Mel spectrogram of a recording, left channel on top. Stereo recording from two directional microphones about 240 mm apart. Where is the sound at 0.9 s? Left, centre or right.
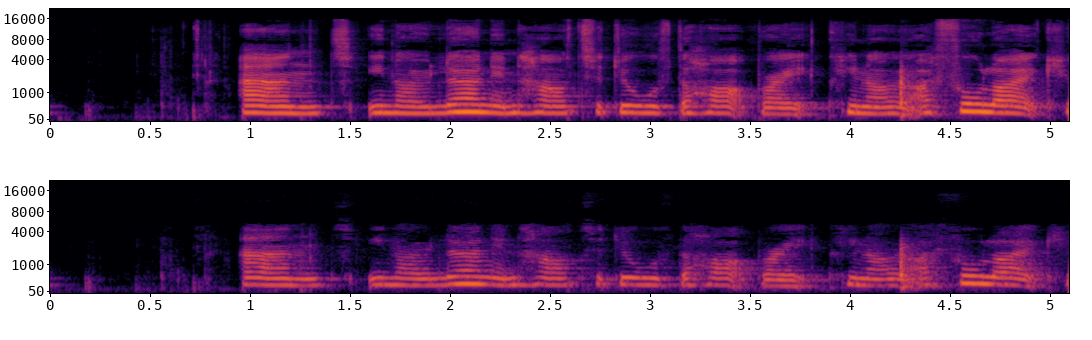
Left.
